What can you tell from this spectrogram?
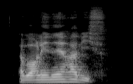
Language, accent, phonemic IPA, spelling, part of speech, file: French, France, /a.vwaʁ le nɛ.ʁ‿a vif/, avoir les nerfs à vif, verb, LL-Q150 (fra)-avoir les nerfs à vif.wav
- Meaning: to be on edge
